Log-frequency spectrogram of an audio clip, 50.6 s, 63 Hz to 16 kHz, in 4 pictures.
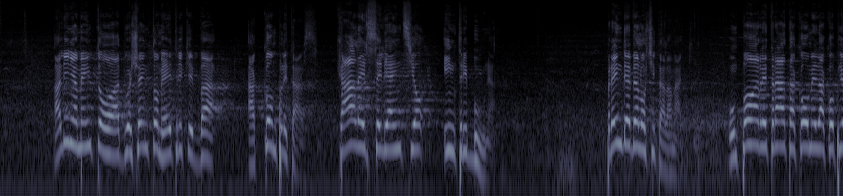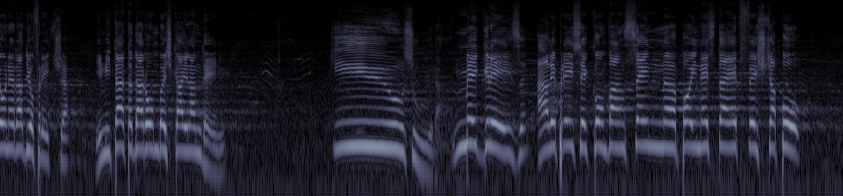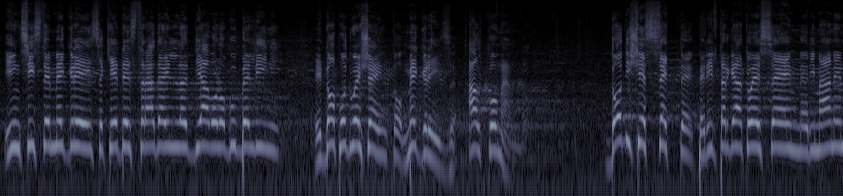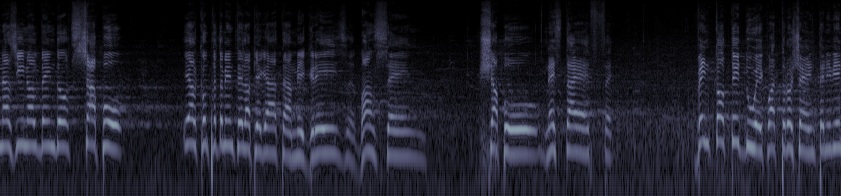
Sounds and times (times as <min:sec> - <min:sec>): Speech: 0:00.8 - 0:07.4, 0:09.1 - 0:10.3, 0:11.0 - 0:16.0, 0:17.6 - 0:24.7, 0:25.4 - 0:33.3, 0:34.4 - 0:39.8, 0:40.7 - 0:44.3, 0:45.1 - 0:47.2, 0:48.4 - 0:50.5.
